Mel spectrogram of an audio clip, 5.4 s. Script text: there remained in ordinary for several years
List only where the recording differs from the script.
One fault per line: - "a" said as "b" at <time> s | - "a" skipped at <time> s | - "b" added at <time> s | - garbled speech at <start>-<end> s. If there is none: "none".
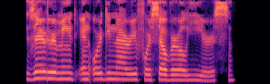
none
